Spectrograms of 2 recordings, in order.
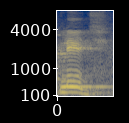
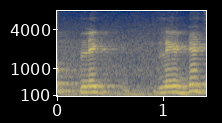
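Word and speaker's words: pledge: डी क्या कब यूज करना, डी कब साइलेंट होगा, जब वो जी से पहले लगा हो, जब जी से पहले लगा होगा। जैसे देखो ये लिखा है प्लेज, ये प्लेज है, इसको प्लेडेज नहीं पढ़ेंगे, प्लेज नहीं पढ़ेंगे, प्लेज पढ़ेंगे।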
